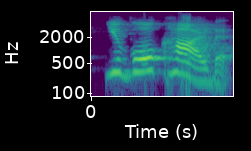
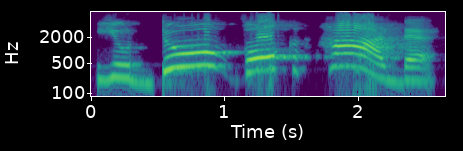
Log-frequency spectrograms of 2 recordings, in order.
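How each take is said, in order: First: Said in the usual way. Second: Slow and loud, DO stretched out; stress on DO. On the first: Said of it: "You can simply say". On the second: Shown as a demonstration. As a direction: hammer DO with slow, raised emphasis. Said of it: "I wanted to give more emphasis".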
